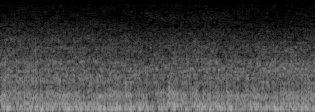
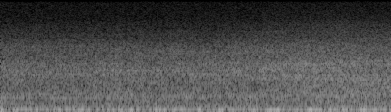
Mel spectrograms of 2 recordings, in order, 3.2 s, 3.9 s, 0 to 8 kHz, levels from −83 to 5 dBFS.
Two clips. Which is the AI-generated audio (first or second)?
first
